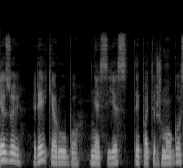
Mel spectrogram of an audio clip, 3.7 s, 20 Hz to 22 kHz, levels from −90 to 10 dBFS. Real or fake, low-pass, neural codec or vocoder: real; 10.8 kHz; none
